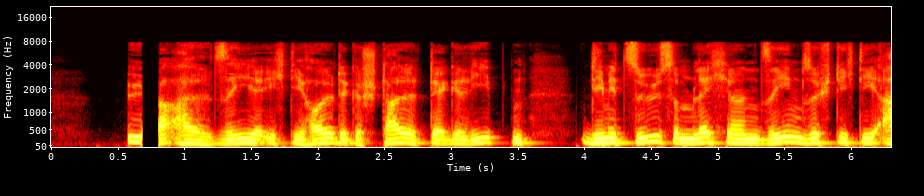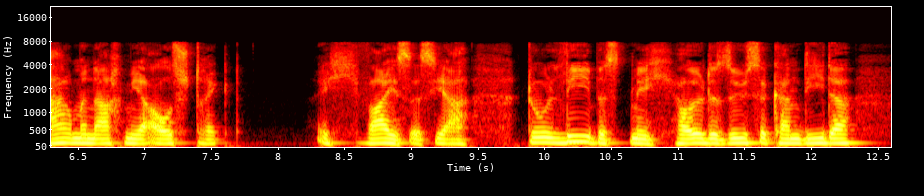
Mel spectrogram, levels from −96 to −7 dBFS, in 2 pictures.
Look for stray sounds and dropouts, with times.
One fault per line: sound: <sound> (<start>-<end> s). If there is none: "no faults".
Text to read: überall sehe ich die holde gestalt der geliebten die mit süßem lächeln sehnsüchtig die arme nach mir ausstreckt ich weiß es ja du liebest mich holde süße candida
sound: dropout (0.7-0.8 s)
